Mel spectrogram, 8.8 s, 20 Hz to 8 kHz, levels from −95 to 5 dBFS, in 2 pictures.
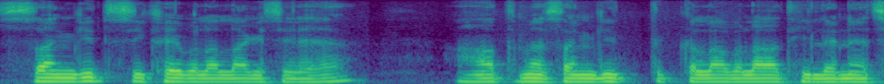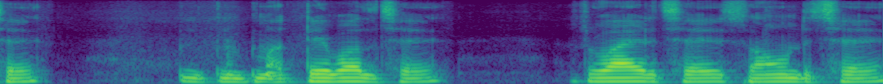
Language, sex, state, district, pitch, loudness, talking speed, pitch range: Maithili, male, Bihar, Saharsa, 120 Hz, -18 LUFS, 115 wpm, 120-125 Hz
